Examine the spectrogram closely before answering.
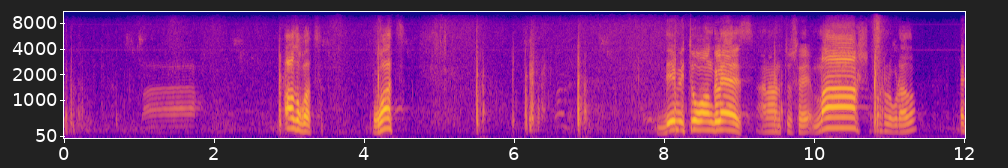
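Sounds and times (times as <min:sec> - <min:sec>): boots stamping on concrete: 0:05.5 - 0:07.1.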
